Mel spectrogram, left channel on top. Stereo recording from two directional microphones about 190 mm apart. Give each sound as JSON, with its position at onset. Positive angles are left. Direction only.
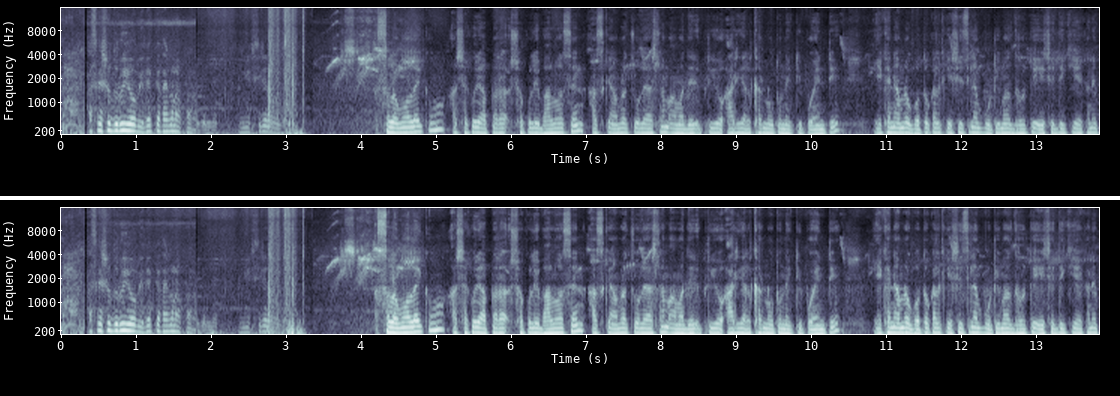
{"t": 0.3, "sound": "speech", "side_deg": 5}
{"t": 2.6, "sound": "speech", "side_deg": 5}
{"t": 4.2, "sound": "speech", "side_deg": -35}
